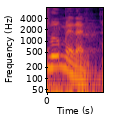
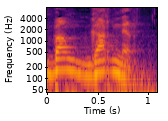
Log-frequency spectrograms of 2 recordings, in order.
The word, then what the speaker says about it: Baumgartner: Félix Boomerang. Félix Baumgartner.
